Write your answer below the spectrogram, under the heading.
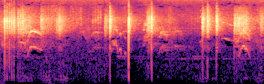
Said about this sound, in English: With loud wing snaps, a flurry of males flit rapidly back and forth from one slender, bare sapling to another. It's like a busy avian pinball game a foot above the ground.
